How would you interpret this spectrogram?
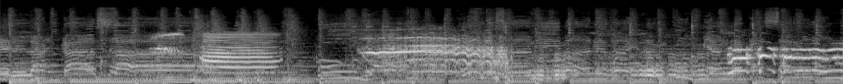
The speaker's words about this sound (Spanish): Hola gallo, buenos días. Y el gallo está pidiendo que llegue ella. El gallo con su kikiriki diáfano.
